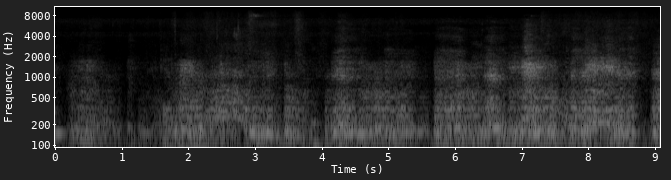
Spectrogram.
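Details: Playful puppies from an active litter wrestling, with a steady stream of low, throaty growls broken by brief gaps and occasional higher yelping notes, and scuffling around them.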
